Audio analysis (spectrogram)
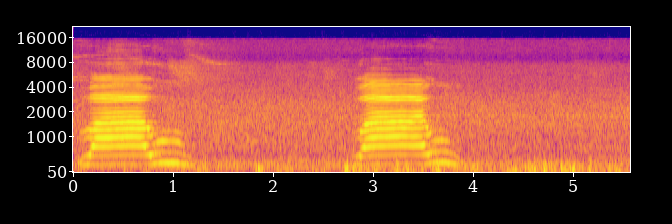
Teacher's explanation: جبکہ واو دونوں ہونٹ گول کر کے نامکمل بند کرنے سے اب واو کی ادائیگی ہوگی، یعنی واو کی ادائیگی میں ہونٹ نامکمل طور پر گول ہوں گے۔ ہونٹوں کو گول کریے گا اور پھر ادائیگی کیجیے گا واو کی، واو، واو۔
